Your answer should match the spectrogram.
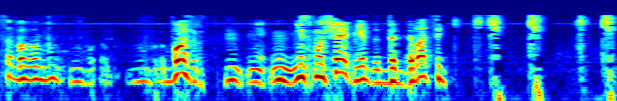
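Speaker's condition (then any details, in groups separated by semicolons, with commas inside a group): Stuttering; audible stutter in ordinary conversational speech during call; fluent when reciting verse or singing, sings Ukrainian song fluently; repeated sounds, prolonged sounds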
